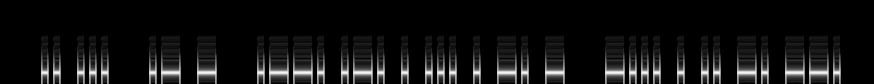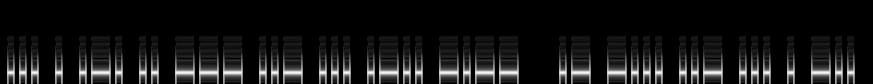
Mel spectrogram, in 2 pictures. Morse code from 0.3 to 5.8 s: IS AT PRESENT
